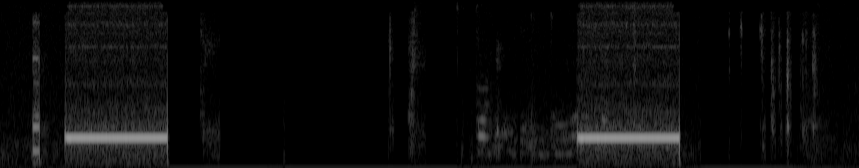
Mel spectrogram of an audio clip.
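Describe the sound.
A telephone ringing tone plays while a call is being transferred. Two steady, low-pitched tones each last about a second, separated by a long pause filled with faint clicks and rustles.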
